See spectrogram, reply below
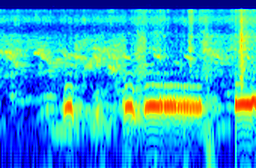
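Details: Spotted dove call used for trapping doves: two brief low notes, then a sustained smooth coo and the start of another long coo, all mellow and steady in pitch.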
